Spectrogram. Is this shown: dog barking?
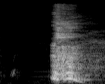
no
